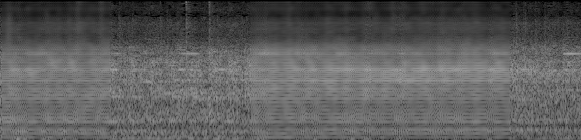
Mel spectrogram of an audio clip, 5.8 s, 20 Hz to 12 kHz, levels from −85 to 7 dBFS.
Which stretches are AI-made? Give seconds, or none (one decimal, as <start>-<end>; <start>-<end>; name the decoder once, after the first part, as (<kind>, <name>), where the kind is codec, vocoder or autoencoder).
0.0-1.1 (vocoder, Vocos); 2.5-5.1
